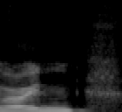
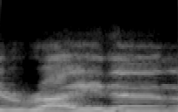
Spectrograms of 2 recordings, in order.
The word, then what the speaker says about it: Royden: You are one of the first that has said it perfectly. Oh, well, It's usually Ryden or you're all out to lunch, but you're that on Royden.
